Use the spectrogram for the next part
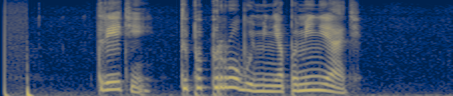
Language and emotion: Russian, angry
